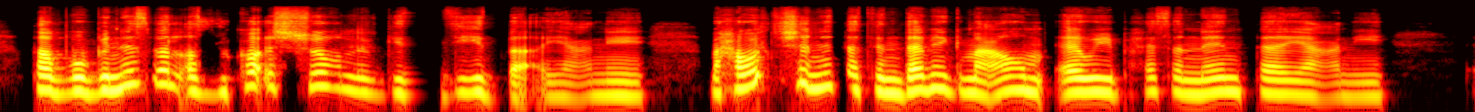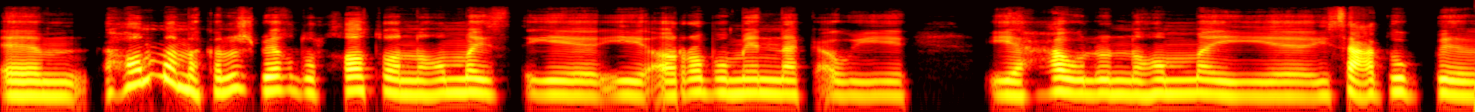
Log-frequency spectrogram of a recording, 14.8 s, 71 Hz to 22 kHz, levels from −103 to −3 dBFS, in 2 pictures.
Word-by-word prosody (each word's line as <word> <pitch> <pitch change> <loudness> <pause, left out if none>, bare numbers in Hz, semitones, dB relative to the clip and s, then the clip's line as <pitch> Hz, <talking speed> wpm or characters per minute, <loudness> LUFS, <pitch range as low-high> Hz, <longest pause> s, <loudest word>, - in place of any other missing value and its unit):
طَب 220 -4 +6
وبالنسبة 230 +10 +5
لأصدقاء 215 +3 +1
الشغل 260 -3 -1
الجديد 180 -1 -6
بقى، 160 - -2
يعني 165 +1 -7 0.3
ما 195 - 0
حاولتش 255 - +4
إن 245 - +3
أنت 260 -2 -2
تندمج 215 +1 +3
معاهم 200 +2 +2
أوي 200 +1 +5
بحيث 205 +1 -11
إن 185 -1 -1
أنت 205 0 -1
يعني 165 -3 -4 0.4
آمم، 170 -2 0
هُم 325 - +3
ما 220 - +1
كانوش 225 +6 -3
بياخدوا 215 -2 0
الخطوة 215 +1 +1
إن 180 -1 -2
هُم 190 +3 -1
ي 190 -2 0 0.2
ي 175 -1 -4
يقربوا 190 +3 -1
منّك 185 -1 -2
أو 170 - -8
ي 170 0 -9 0.4
يحاولوا 185 +2 0
إن 180 -1 -4
هُم 185 +1 -2
ي 170 -2 -4 0.2
يساعدوك 180 +2 +2
ب - - +3
190 Hz, 155 wpm, -24 LUFS, 175-215 Hz, 0.4 s, طَب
